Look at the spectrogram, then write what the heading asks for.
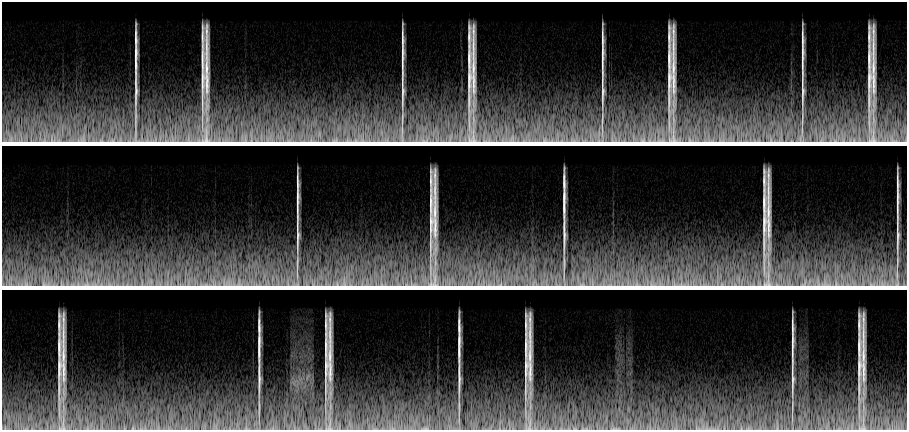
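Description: Computer mouse clicks, sharp and short, mostly in pairs about half a second apart with a few single clicks, over a faint steady hiss.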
